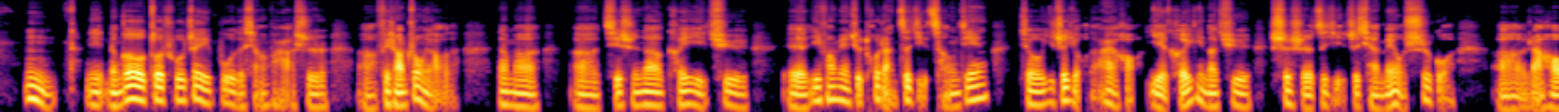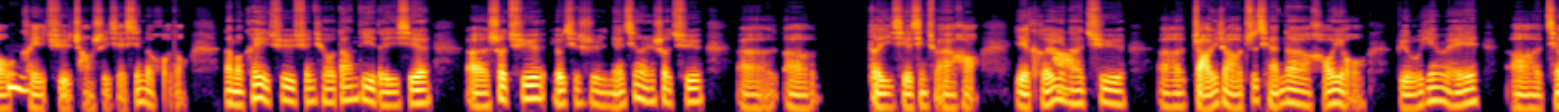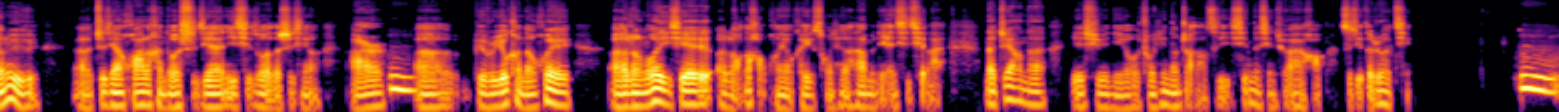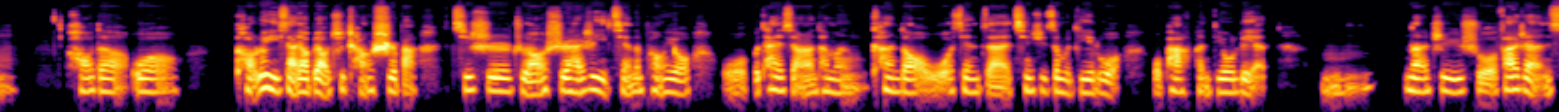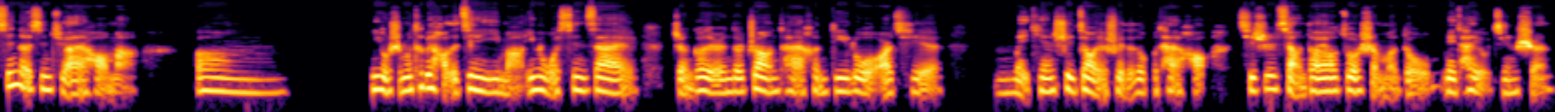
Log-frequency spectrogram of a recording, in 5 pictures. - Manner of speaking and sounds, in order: "重新" said as "从新"; other background noise
- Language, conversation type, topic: Chinese, advice, 伴侣分手后，如何重建你的日常生活？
